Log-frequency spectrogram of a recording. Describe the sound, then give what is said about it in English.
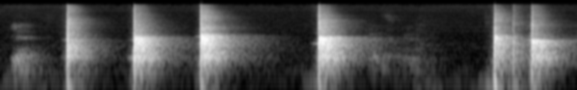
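Sharp hand claps used as a sync marker to note a point in a recording ring out one after another, three evenly spaced, then a pause, a single clap, and a quick final cluster of two or three. They are loud and crisp, with no talking over them. “Do you want to make a note of where we're at? Clap.”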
